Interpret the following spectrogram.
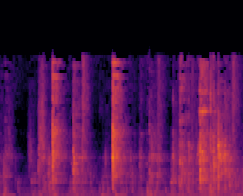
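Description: Ice cubes clicking and rattling against a glass mixing glass as a long bar spoon stirs them, a quick irregular run of clicks, over background music. The stir chills the drink to temperature.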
